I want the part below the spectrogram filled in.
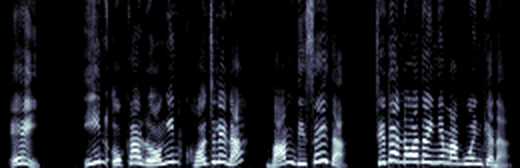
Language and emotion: Santali, angry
